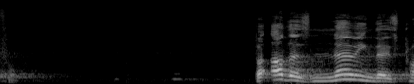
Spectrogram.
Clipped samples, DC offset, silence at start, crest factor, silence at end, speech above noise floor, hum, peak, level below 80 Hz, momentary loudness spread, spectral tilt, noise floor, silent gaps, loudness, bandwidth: under 0.1%; under 0.1%; 0 s; 22 dB; 0 s; 44 dB; 50 Hz at -70 dBFS; -8 dBFS; -74 dBFS; 10 LU; -4.5 dB/octave; -71 dBFS; none; -27 LUFS; 14.5 kHz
